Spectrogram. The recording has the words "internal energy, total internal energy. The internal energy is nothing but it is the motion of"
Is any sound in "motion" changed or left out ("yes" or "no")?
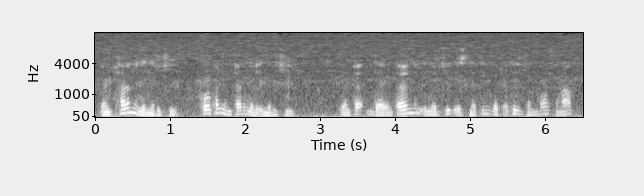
yes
